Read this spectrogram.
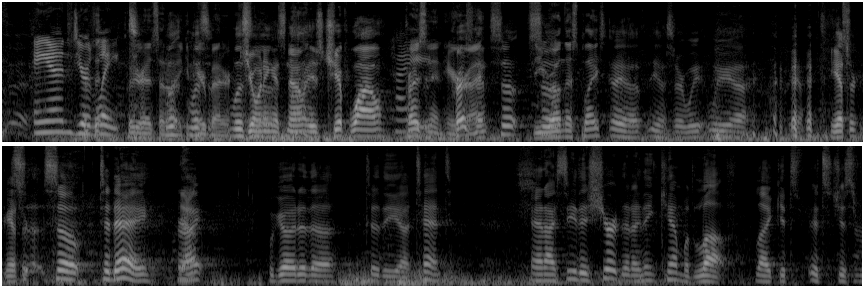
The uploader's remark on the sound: Live from Daytona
